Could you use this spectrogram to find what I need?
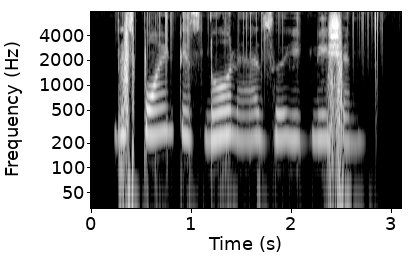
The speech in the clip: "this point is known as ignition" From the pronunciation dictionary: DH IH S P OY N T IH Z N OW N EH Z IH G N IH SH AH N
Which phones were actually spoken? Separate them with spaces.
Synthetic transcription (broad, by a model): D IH S P OY N T IH Z N OW N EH Z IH G N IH SH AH N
